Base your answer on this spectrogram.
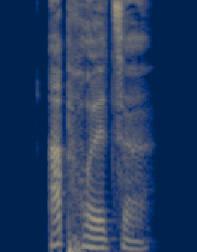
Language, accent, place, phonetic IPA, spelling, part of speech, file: German, Germany, Berlin, [ˈapˌhɔlt͡sə], abholze, verb, De-abholze.ogg
- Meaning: inflection of abholzen: 1. first-person singular dependent present 2. first/third-person singular dependent subjunctive I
